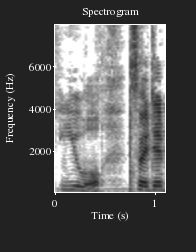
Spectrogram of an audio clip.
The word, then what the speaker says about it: Uhl: I do want to point out that Cassie is also the artist of this, and it is pronounced Uhl, so I did mispronounce it.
